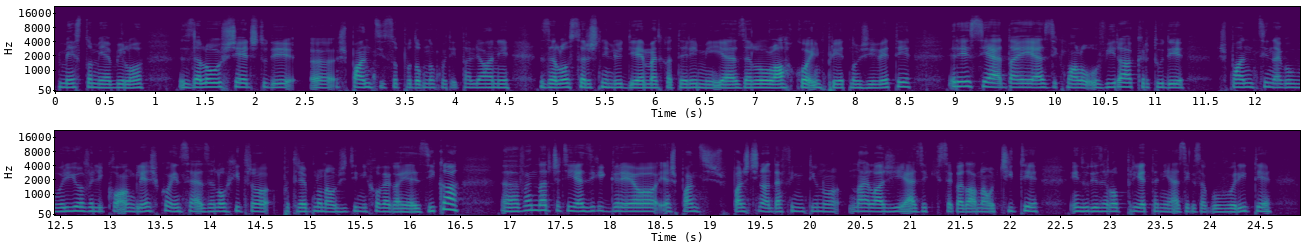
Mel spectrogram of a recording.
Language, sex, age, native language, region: Slovenian, female, 18-29, Slovenian, Drava region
